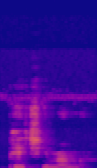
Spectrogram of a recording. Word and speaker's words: Pachamama: Pachamama.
